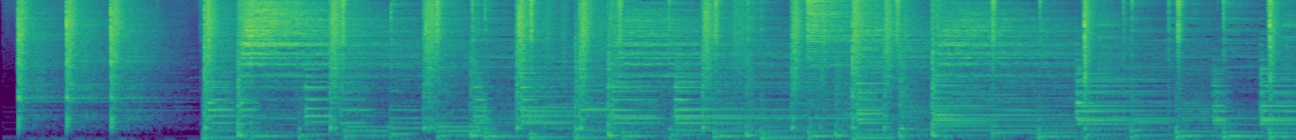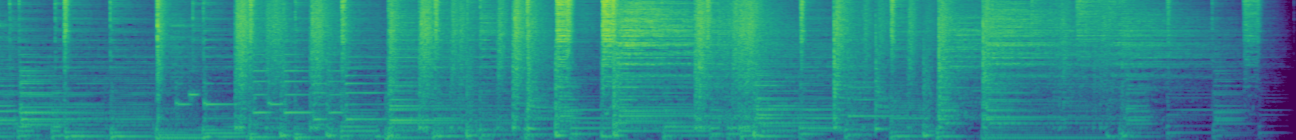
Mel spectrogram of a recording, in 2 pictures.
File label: no melody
